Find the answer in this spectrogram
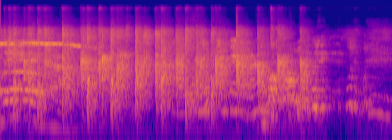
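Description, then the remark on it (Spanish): A small group claps their hands in a quick, loud burst, with voices and some laughter mixed in underneath before the clapping fades out near the end. “Aplaudan chicos”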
